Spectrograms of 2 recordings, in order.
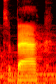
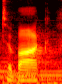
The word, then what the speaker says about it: Tabac: native German speaker that they do pronounce the second A with a ah sound, like Tabac, but I think they said they kind of balance the emphasis on both syllables. So instead of Tabac with an accent on that second part, it's more balanced.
